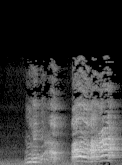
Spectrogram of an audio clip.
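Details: Pet cockatoo calling indoors when its owner leaves the room: two harsh, raspy screeches, the second louder and longer, rough and broad in tone.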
